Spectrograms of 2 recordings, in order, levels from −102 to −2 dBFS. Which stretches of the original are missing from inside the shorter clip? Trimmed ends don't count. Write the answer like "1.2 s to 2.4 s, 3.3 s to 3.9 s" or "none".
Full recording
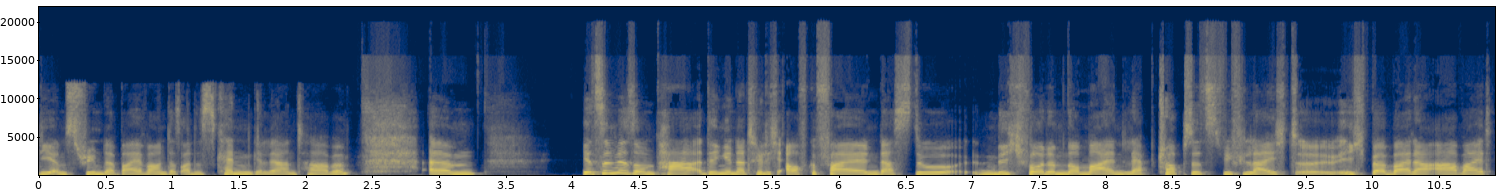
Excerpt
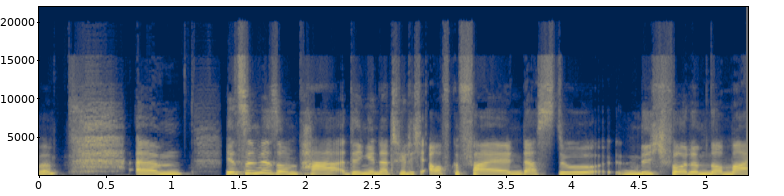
3.5 s to 4.0 s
